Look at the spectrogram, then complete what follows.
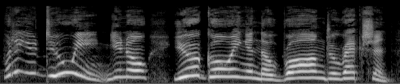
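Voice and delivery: high, loud hail across the water; calling out. A narrator's reading. Labai calls to people in a passing boat, calling out. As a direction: call out to passers-by in surprise. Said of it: "So Labai called".

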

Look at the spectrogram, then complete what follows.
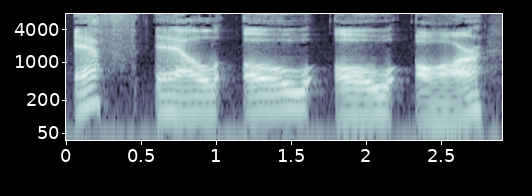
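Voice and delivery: letter by letter, slowly; slow spelling. A narrator's reading. Spelling words to Cinderella.

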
